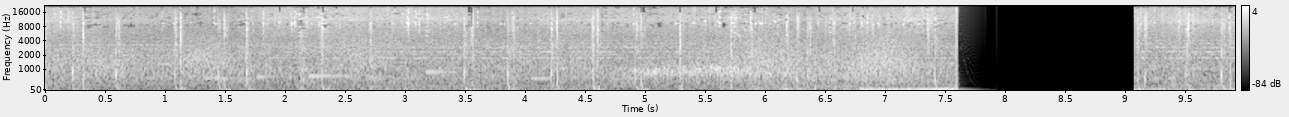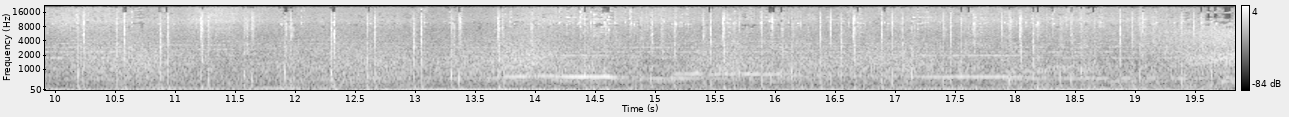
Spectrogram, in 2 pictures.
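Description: Roach the horse gallops in The Witcher 3, a steady rhythmic clip-clop of hooves running over ground, continuous and fairly loud apart from a brief silent gap partway through.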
